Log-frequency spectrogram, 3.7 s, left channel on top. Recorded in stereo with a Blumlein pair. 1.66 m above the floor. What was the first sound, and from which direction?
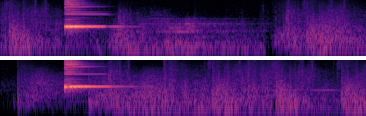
A bell, 70° right.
